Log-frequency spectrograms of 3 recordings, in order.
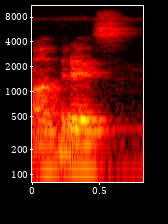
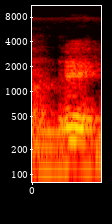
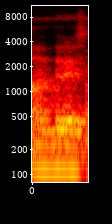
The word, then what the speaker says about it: Andre: But people call me like Andres in Spanish, and I'll have to correct them. No, mi nombre se pronuncia Andre. Like it's pronounced Andre. Like my name's Andre. That's not Andres.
